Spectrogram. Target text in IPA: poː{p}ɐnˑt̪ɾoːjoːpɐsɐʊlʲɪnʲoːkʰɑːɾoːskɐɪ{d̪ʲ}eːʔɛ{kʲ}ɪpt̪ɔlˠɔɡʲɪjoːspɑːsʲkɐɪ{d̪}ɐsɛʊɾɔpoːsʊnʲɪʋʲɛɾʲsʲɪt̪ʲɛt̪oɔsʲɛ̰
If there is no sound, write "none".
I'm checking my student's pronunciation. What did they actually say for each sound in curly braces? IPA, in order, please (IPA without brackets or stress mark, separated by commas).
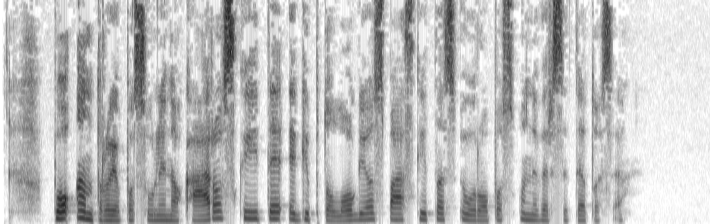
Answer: ʔ, t̪ʲ, ɡʲ, t̪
